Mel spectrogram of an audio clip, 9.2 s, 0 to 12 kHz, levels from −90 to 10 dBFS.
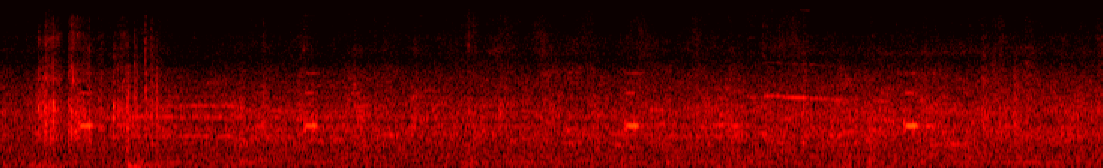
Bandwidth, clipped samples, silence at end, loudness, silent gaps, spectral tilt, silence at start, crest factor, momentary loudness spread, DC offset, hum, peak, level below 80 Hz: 11 kHz; under 0.1%; 0 s; -53 LUFS; none; -4 dB/octave; 0 s; 22 dB; 7 LU; under 0.1%; none; -32 dBFS; -72 dBFS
